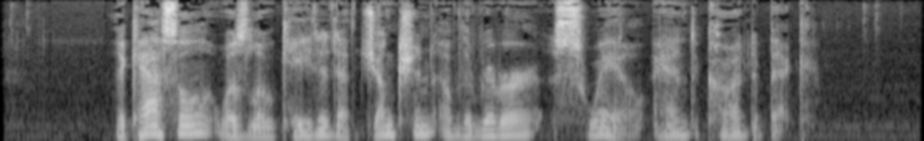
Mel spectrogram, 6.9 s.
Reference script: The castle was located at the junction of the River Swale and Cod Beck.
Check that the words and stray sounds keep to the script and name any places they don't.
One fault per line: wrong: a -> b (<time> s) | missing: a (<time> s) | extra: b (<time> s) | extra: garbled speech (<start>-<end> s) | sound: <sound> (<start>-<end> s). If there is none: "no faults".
missing: the (2.7 s)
